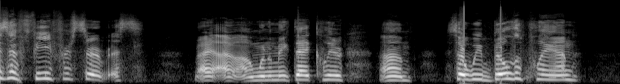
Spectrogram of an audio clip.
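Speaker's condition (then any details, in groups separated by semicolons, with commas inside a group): Cerebral palsy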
